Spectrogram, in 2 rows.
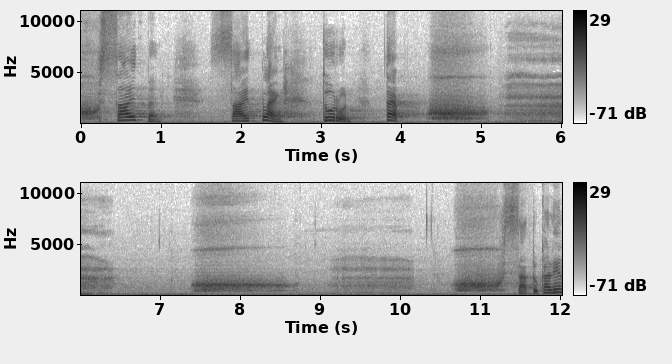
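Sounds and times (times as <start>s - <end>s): woman breathing through mouth: 7.4s - 11.4s.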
